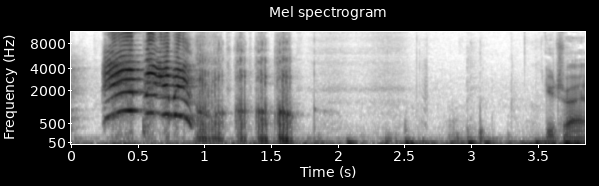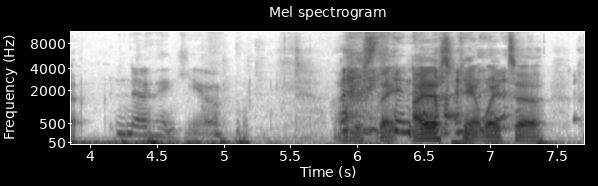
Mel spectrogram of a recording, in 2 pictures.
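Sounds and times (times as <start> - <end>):
person doing a loud high-pitched pig call: 0.3 - 1.8
speech: 4.6 - 7.7
laughter: 5.8 - 7.7.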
